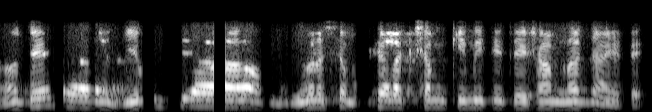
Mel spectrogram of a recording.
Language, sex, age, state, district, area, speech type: Sanskrit, male, 45-60, Karnataka, Uttara Kannada, rural, conversation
